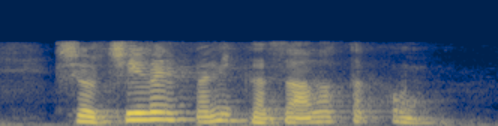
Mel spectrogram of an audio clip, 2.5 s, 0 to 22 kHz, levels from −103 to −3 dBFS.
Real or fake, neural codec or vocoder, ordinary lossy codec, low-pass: fake; codec, 16 kHz in and 24 kHz out, 1.1 kbps, FireRedTTS-2 codec; AAC, 48 kbps; 5.4 kHz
